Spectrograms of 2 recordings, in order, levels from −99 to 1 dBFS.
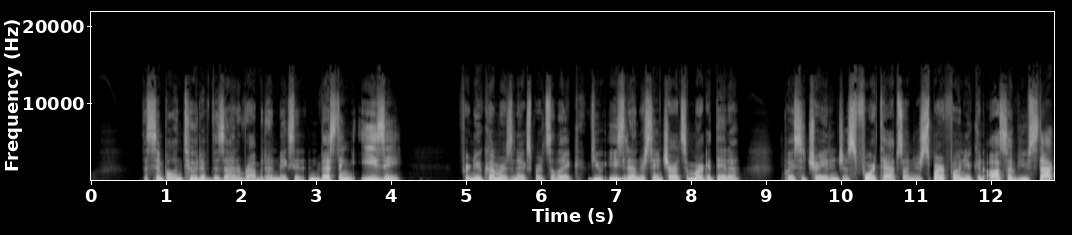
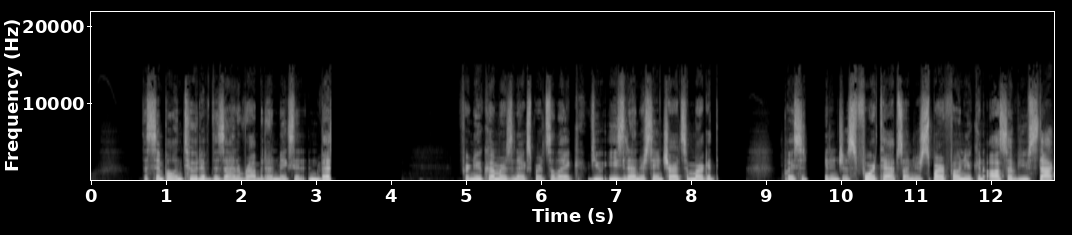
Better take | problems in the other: first | audio cutting out; at 3 s for 1 s, at 8.5 s and at 9.5 s

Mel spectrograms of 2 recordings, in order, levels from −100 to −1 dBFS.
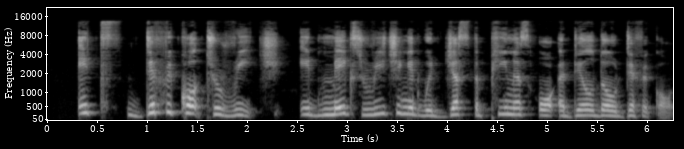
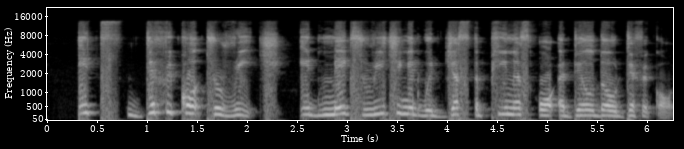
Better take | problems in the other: first | distortion; heavy; 5 dB below the speech

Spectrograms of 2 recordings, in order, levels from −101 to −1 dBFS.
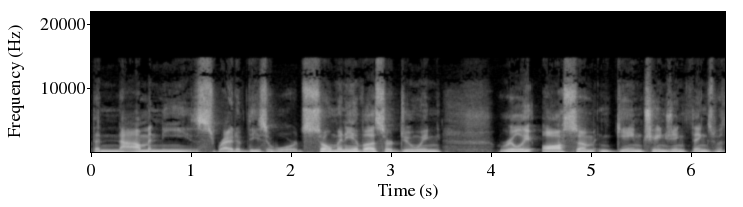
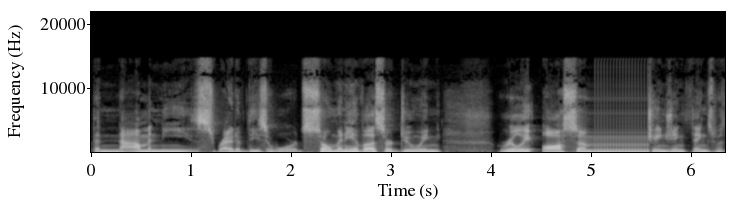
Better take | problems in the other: first | audio freezing; at 5 s for 0.5 s

